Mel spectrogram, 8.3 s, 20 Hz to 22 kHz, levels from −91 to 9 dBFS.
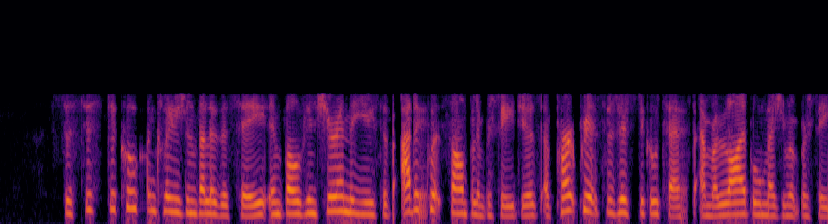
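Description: The whole recording passed through the GSM full-rate codec. It rebuilds the vocal tract from a simple filter excited by regularly spaced pulses and discards everything above 4 kHz, which fits the 13 kbps full-rate mode. The damage is plainly audible: the speech is band-limited and dull, with the buzzy, gravelly roughness of this codec.

Lost GSM frames occur three times. Each time, the decoder stood in for the missing frames by repeating the last good frame's settings. From 1.42 to 1.53 s, just before "validity involves ensuring the", the sound holds on a rough metallic ring. A slightly longer gap from 4.20 to 4.30 s, after "ensuring the use of" and before "sampling procedures appropriate statistical", fits about four frames and rings the same way. A third gap from 6.82 to 6.89 s, right after "sampling procedures appropriate statistical", gives another brief metallic smear.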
